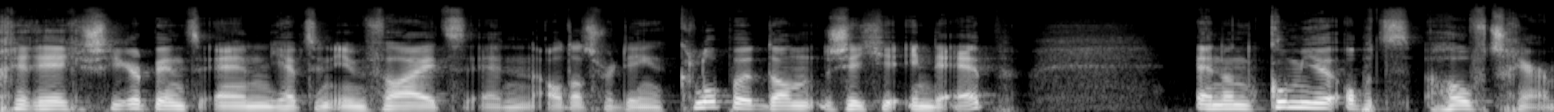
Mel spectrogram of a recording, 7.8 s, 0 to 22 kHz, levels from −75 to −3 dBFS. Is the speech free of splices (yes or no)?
yes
